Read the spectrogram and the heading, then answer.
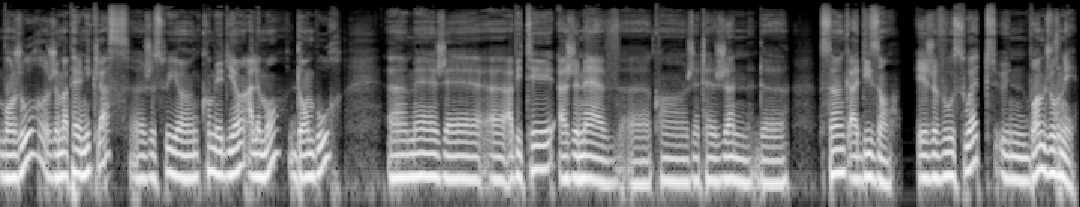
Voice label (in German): Sprecherdemo französisch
